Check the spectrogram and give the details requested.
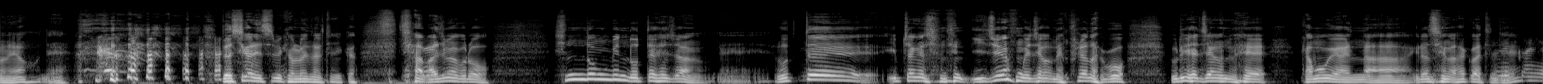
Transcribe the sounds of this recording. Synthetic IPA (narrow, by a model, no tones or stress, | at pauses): ʌne̞jone̞̰ | mjʌɕ͈iɡanis͈ɯmikjʌɭːoɲinaɭtʰe̞ɲik͈at͡ɕamad͡ʑimaɡɯɾo | ɕʰindoŋbinːot͈e̞ɸwe̞d͡ʑaŋnḛɾot͈e̞ḭp̚t͡ɕ͈aŋe̞sʰʌnɯnid͡ʑujʌŋwe̞d͡ʑaŋɯnwe̞pʰuʎːjʌnɦaɡouɾiwe̞d͡ʑaŋɯnwe | kamoŋiaenːaḭɾʌnsʰe̞ŋɡaɯɭɦaɭkʌk͈atʰɯnde̞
